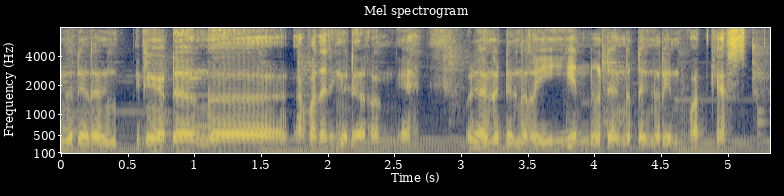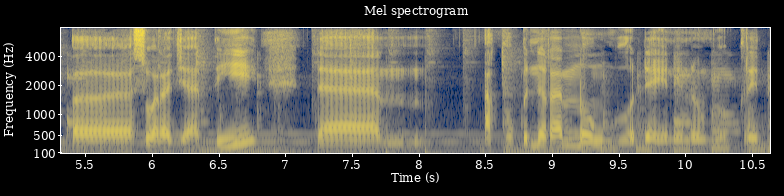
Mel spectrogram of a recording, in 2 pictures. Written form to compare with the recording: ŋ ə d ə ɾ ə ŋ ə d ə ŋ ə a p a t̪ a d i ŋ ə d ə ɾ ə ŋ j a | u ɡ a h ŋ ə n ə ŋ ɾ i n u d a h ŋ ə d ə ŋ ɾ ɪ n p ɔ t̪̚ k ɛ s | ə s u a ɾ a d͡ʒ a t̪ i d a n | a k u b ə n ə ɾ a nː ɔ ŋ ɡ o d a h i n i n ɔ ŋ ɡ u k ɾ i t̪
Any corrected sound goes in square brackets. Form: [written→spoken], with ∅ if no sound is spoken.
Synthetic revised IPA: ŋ ə d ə ɾ ə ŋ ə d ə ŋ ə a p a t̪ a d i ŋ ə d ə ɾ ə ŋ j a | u [ɡ→d] a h ŋ ə [n→d] ə ŋ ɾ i n u d a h ŋ ə d ə ŋ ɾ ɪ n p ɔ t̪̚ k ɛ s | ə s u a ɾ a d͡ʒ a t̪ i d a n | a k u b ə n ə ɾ a nː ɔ ŋ ɡ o d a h i n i n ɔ ŋ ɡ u k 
